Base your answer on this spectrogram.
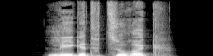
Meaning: second-person plural subjunctive I of zurücklegen
- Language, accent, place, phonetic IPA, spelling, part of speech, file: German, Germany, Berlin, [ˌleːɡət t͡suˈʁʏk], leget zurück, verb, De-leget zurück.ogg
